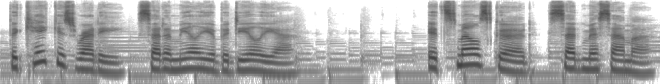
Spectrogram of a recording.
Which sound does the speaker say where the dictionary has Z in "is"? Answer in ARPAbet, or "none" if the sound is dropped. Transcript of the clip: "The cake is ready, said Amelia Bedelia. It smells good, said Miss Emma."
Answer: Z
